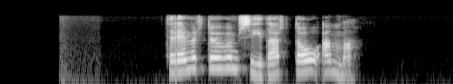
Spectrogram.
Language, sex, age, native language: Icelandic, female, 50-59, Icelandic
